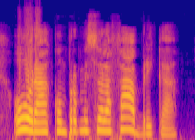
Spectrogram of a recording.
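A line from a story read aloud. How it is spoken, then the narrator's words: Mother shouting. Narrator (Italian): urlava mia madre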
